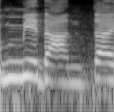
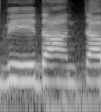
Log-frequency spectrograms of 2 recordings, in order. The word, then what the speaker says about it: मेदांता: तो वो रिलेट करेंगे तो मेदांता इसका प्रोनाउंसिएशन है मैं वेदांता अब तक के गलतफहमी में थी जब से इसको देखा तब मैं जानी कि ये मेदांता है तो फाइनली हम लोग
